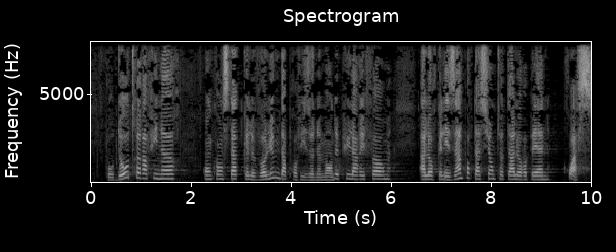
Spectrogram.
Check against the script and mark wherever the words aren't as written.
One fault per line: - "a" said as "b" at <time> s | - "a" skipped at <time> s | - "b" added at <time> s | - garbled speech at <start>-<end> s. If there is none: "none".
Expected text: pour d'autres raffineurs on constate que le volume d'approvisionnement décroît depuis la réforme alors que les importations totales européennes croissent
- "décroît" skipped at 4.8 s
